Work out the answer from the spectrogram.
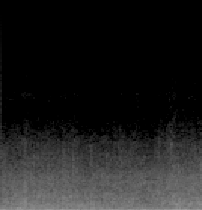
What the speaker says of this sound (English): You just hear the water down below lapping against the rocks.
